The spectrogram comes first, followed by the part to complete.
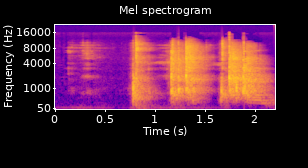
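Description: Loud crinkling and crunching handling noise right at the microphone, in three or four close bursts starting about a second in.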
